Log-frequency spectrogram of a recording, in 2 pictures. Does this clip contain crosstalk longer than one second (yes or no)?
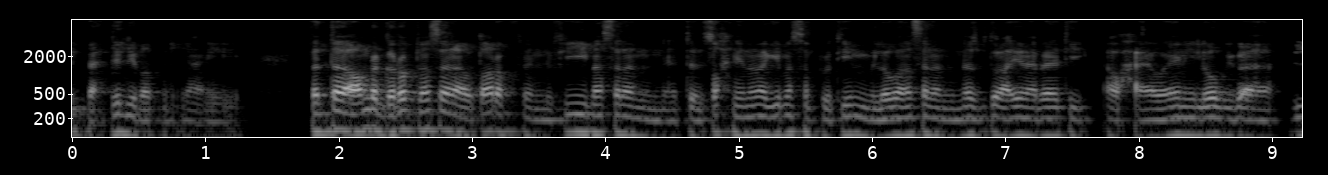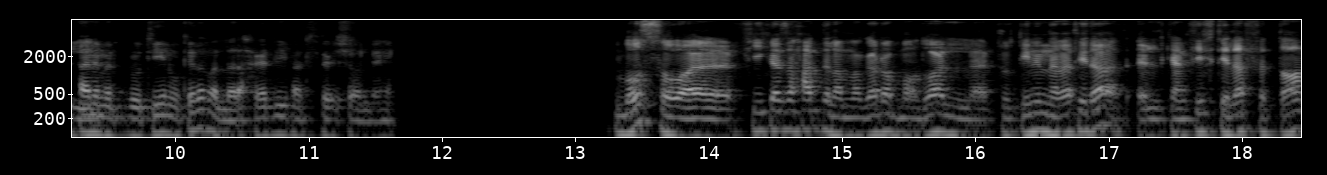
no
